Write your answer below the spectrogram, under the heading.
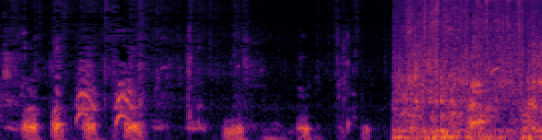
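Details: A girl catches a wild boar piglet as a wild pig attacks; the piglet gives a quick series of short arching squeals and grunts, then loud rushing noise takes over.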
